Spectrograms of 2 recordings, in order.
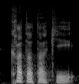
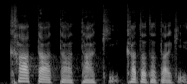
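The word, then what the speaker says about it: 肩たたき: The one at the bottom, katataki, you could absolutely... Katatataki, sorry, I forgot the ta.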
